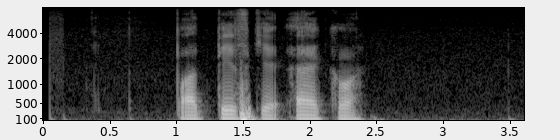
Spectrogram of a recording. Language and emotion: Russian, neutral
